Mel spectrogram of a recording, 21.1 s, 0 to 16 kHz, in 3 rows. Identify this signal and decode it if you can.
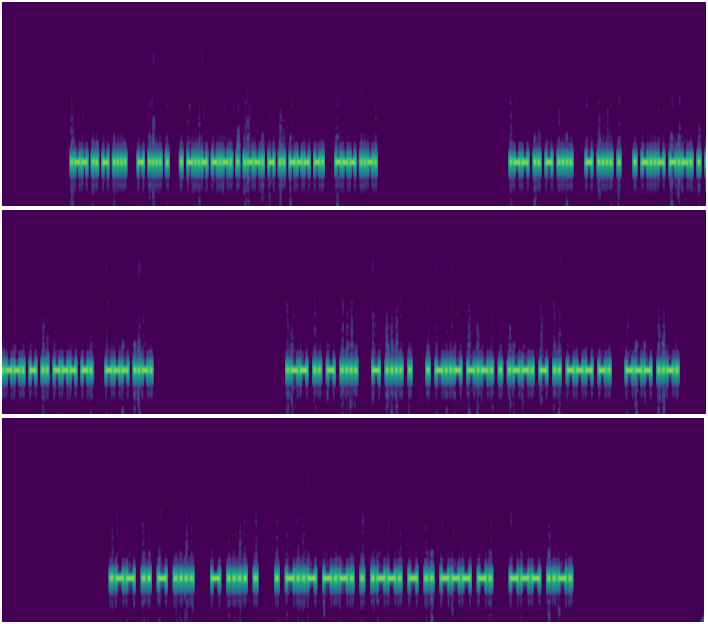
Morse code, heard as a keyed tone, about 58 wpm, 700 Hz. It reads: WITH THE EXCEPTION OF WITH THE EXCEPTION OF WITH THE EXCEPTION OF WITH THE EXCEPTION OF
